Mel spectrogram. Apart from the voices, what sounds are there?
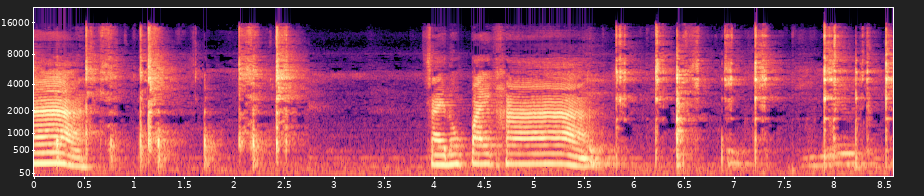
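utensils mixing food in a bowl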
